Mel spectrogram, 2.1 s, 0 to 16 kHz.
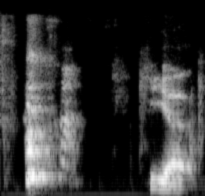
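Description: A large seven-month-old puppy of about 85 pounds lets out two loud, deep barks, each drawn out slightly, with a brief pause of silence between them.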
